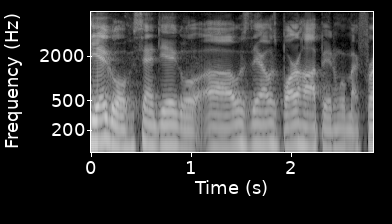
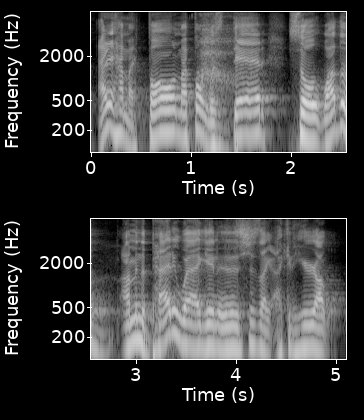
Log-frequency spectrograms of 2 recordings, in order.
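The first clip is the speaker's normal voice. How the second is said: ordinary delivery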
